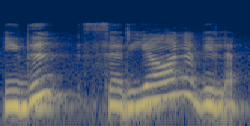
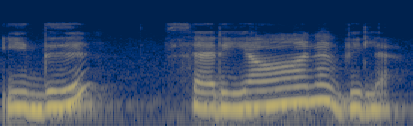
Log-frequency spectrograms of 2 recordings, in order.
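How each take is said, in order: First: It is said at normal speed. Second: It is said slowly.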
